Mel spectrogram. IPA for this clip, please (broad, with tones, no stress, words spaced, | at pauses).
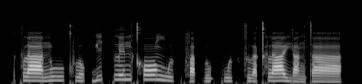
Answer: klaː˧nuː˦˥kʰlo˨˩k̚ ji˥˩t̚ple˥˩nkʰɔː˥˩ŋwɯ˨˩k̚ fa˨˩p̚lu˨˩ʔ kwɯ˨˩k̚sɯ˩˦a̯ kʰlaː˥˩ja˨˩ŋtaː˧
